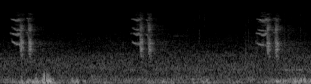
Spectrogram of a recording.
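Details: Magpies bathing in a duck pond: three short, harsh, rasping chatter bursts about every 1.2 seconds, over steady low splashing and water noise.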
